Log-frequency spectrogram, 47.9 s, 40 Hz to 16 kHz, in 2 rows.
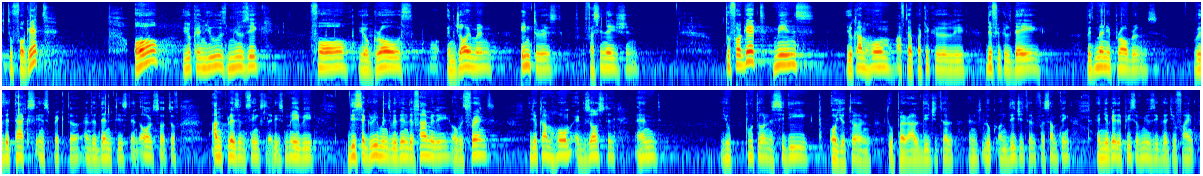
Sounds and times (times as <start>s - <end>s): Speech: 0.0s - 1.2s, 2.6s - 5.3s, 6.2s - 12.8s, 14.4s - 16.3s, 16.9s - 20.8s, 21.7s - 23.2s, 23.8s - 27.5s, 28.2s - 30.3s, 30.9s - 33.9s, 34.5s - 37.2s, 38.3s - 47.9s.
